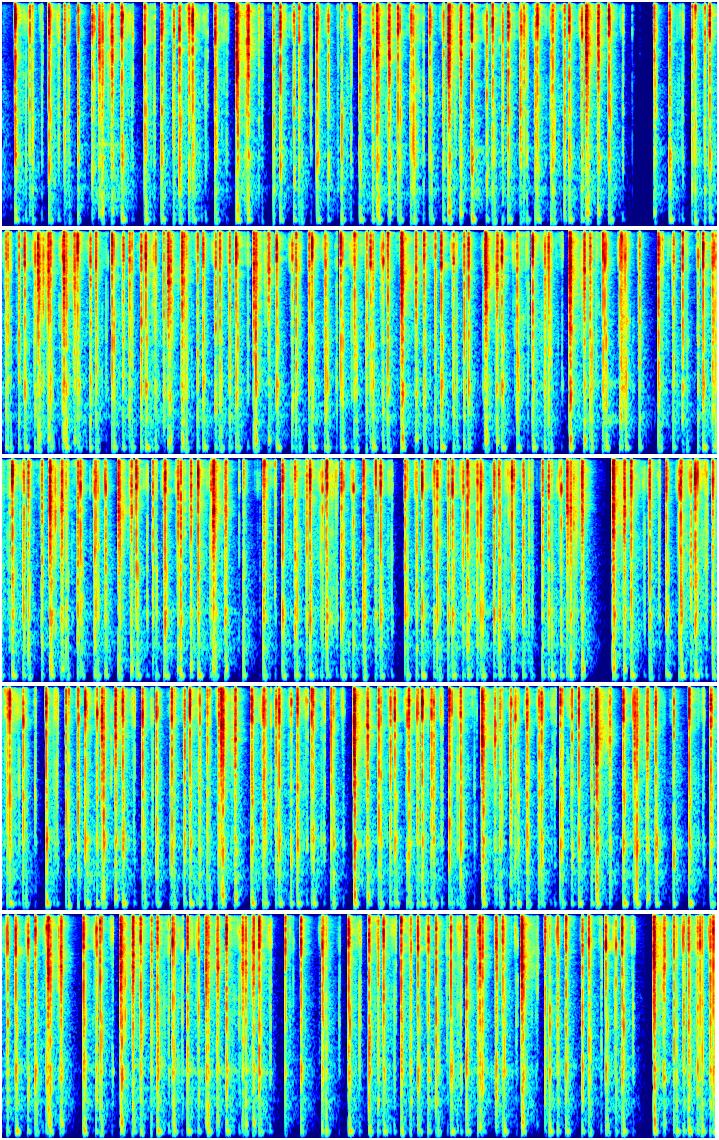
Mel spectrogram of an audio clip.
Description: Quick imac keyboard typing sound

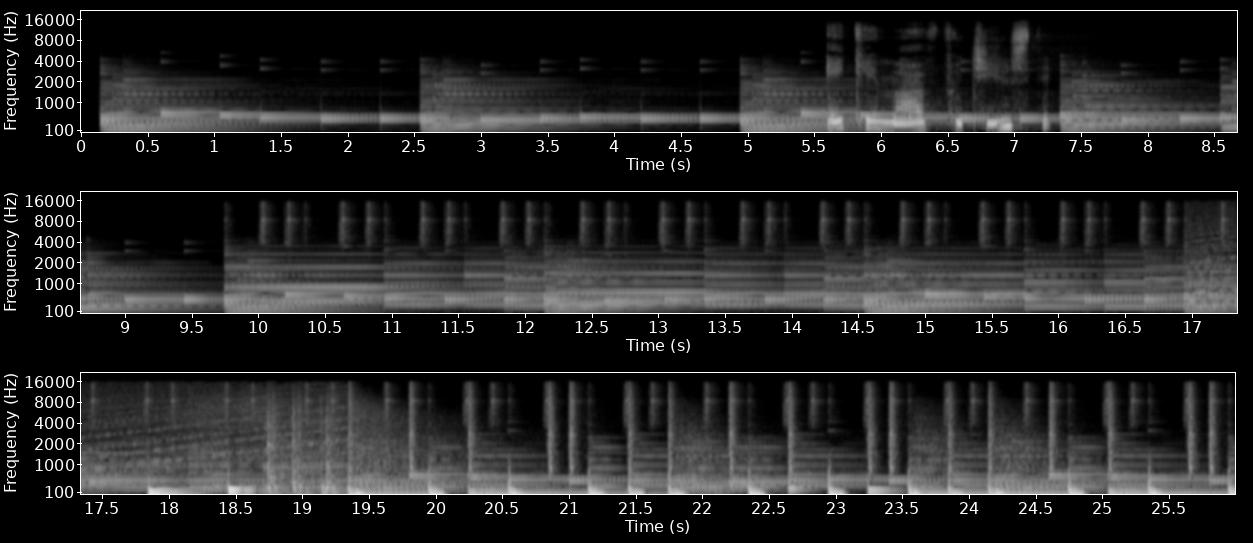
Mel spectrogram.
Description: Afro Beat Instrumental

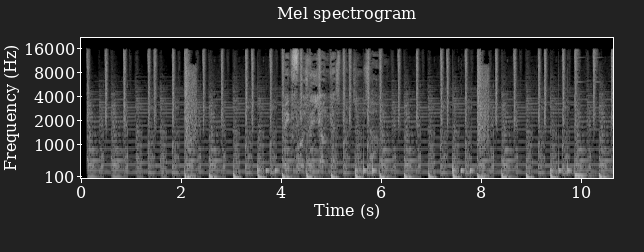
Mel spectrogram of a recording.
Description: Instrumental

